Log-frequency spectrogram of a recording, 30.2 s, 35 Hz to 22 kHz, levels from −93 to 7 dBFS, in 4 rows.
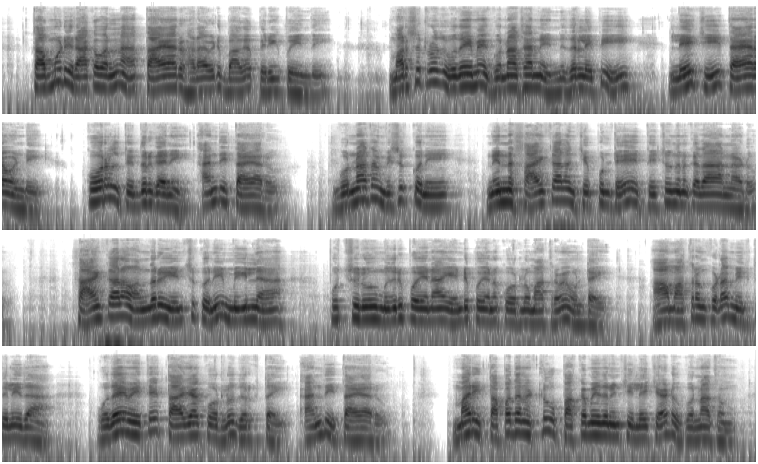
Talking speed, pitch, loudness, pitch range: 110 wpm, 145 Hz, -15 LUFS, 125-165 Hz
